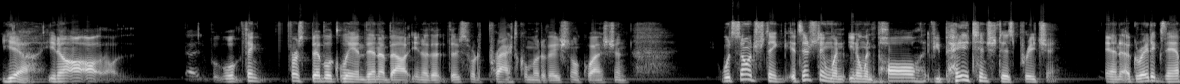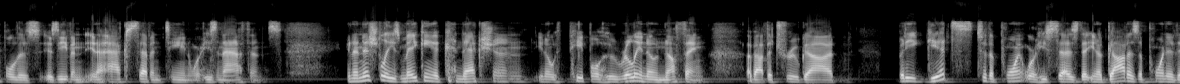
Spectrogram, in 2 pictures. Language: English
